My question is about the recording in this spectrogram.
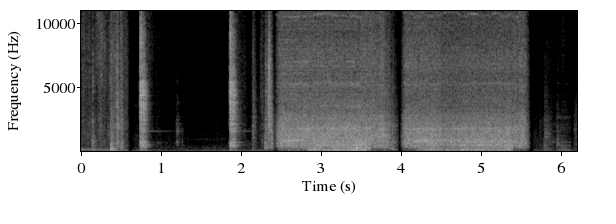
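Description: A few light knocks as steel parts are handled, then a power tool working on sheet steel in two steady runs of about a second and a half each, starting and stopping abruptly.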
